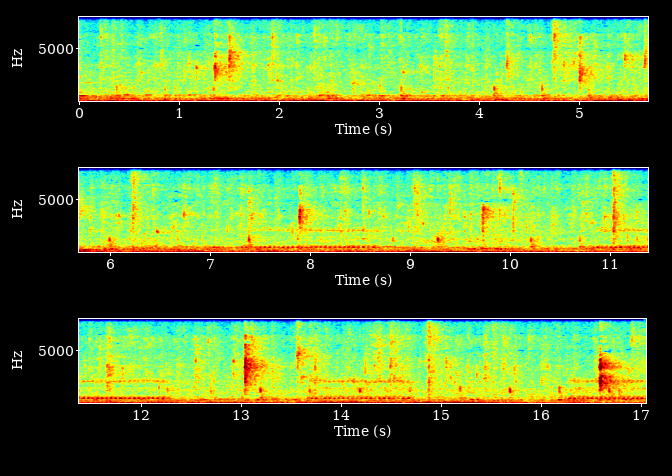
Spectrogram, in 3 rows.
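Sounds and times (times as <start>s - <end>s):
rain dripping: 0.0s - 17.0s
faint steady hum: 4.9s - 17.0s.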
